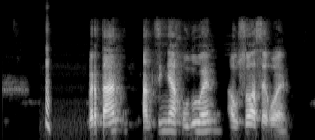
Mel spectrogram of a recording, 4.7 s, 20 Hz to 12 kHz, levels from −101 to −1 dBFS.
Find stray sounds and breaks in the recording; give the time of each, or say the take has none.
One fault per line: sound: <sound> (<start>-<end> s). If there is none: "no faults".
sound: laugh (0.7-0.8 s)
